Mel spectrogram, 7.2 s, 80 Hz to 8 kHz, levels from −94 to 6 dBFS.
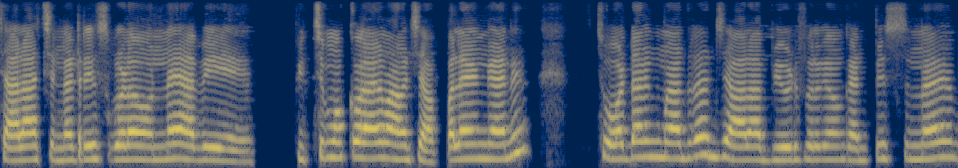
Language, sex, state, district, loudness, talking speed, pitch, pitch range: Telugu, female, Andhra Pradesh, Srikakulam, -15 LUFS, 140 wpm, 240 Hz, 230-260 Hz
